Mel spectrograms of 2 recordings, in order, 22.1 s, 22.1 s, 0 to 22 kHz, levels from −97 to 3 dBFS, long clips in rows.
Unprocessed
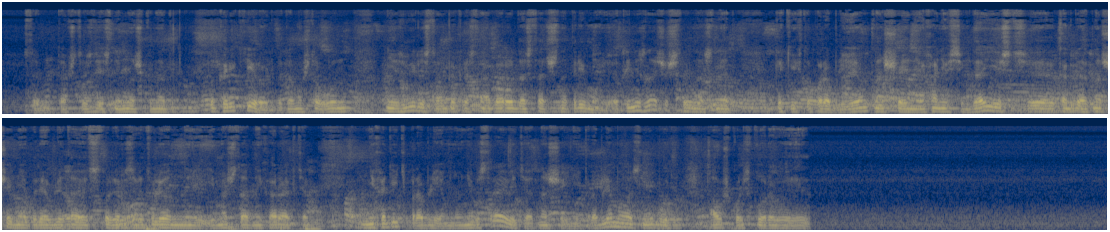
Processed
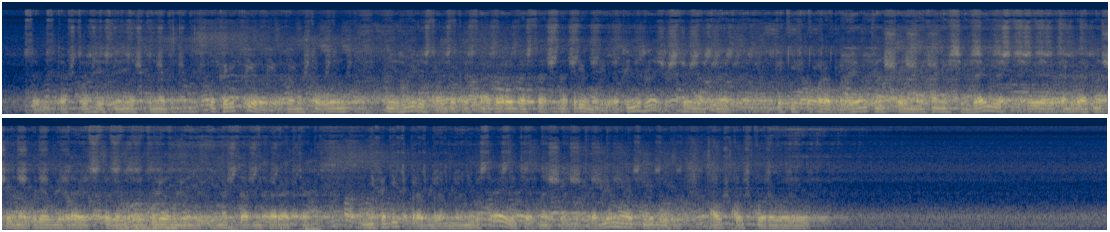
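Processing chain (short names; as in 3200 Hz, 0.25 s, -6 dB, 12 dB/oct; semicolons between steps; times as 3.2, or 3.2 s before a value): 12.21–12.81 octaver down 1 oct, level -1 dB; graphic EQ 500/2000/4000/8000 Hz +11/-8/+9/-5 dB; in parallel at -1 dB: compressor, threshold -32 dBFS, peak gain reduction 17 dB; on the sum: thinning echo 0.213 s, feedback 56%, high-pass 640 Hz, level -3 dB; gain -7 dB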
